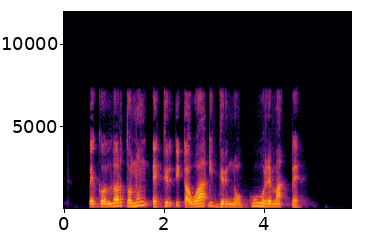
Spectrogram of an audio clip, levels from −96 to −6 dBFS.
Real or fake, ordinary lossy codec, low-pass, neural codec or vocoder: fake; MP3, 64 kbps; 7.2 kHz; codec, 16 kHz, 1 kbps, X-Codec, HuBERT features, trained on LibriSpeech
